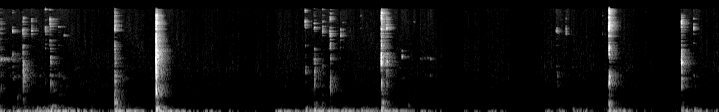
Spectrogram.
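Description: Computer keyboard typing: scattered soft key clicks, with a few louder single keystrokes standing out.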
